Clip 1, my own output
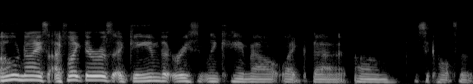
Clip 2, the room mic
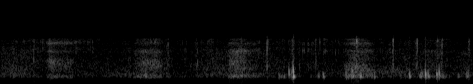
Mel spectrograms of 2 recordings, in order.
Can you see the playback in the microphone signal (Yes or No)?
No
